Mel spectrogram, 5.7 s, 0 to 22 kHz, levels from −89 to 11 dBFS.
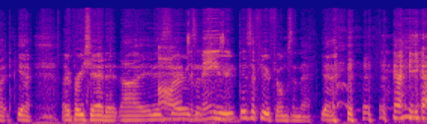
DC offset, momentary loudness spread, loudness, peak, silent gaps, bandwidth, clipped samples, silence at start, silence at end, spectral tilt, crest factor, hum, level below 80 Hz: under 0.1%; 12 LU; -24 LUFS; -8 dBFS; none; 17 kHz; under 0.1%; 0 s; 0 s; -4.5 dB/octave; 16 dB; none; -50 dBFS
